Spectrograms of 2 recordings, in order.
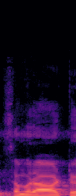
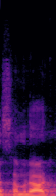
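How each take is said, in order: First: सम्राट with the final ट released into a drawn-out 'uh'; wrong pronunciation. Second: Said in the usual way. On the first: Shown as a demonstration. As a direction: drag out सम्राट, adding a vowel after ट. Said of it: "सम्राट नहीं कहना". (सम्राट के अंत में 'अ' खींचकर) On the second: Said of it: "सम्राट कहते हैं".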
